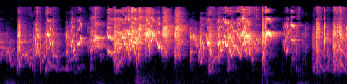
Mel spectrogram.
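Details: Pet budgerigars kept as company birds, chattering in a busy stream of scratchy chirps and squawky warbles, dense and continuous with brief gaps, several birds overlapping indoors.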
